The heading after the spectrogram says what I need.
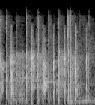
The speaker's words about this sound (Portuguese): Palmas pros fãs. Palmas pros fãs.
